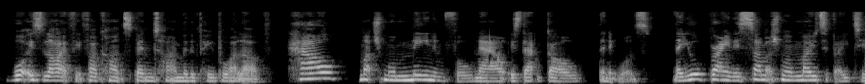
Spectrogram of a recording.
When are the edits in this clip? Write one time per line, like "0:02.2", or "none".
0:02.8
0:05.9
0:06.6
